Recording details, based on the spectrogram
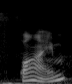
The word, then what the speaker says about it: thyme: And coming to cinemas this week, you have Wild Mountain Thyme, I think that T-H-Y-M-E, it's like rhyme but with a T.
